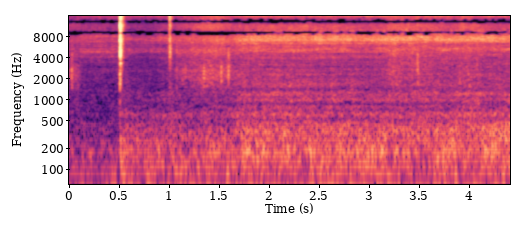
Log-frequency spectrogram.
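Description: Piezo igniter of a small canister-top backpacking gas stove clicking twice, about half a second apart, then the burner lighting and running with a steady low rush of flame.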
